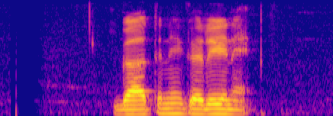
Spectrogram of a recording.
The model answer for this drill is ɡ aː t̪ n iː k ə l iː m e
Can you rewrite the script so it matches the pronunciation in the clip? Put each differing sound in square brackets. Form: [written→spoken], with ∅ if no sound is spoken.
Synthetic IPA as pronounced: ɡ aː t̪ n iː k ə l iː [m→n] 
